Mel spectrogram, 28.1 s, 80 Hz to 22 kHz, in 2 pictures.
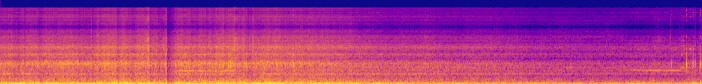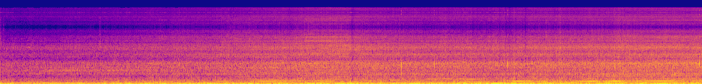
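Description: Mercedes-Benz C280's engine heard from inside the cabin at speed on track, a steady low drone mixed with road and wind noise. It eases off through the middle and pulls harder near the end, its note rising.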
